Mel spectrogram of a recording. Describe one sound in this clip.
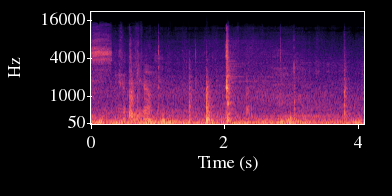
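A car hood latch clicks and the hood lifts open.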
